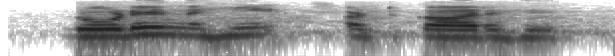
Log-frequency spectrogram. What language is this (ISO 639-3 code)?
urd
